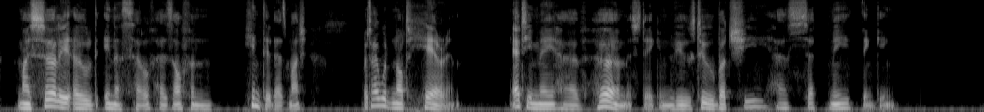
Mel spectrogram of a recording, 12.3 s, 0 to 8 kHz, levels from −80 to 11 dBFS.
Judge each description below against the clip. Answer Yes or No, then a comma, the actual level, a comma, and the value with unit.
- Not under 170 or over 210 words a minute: No, average, 140 wpm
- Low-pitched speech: Yes, low, 115 Hz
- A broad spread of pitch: No, average, 4.4 semitones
